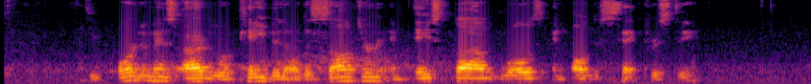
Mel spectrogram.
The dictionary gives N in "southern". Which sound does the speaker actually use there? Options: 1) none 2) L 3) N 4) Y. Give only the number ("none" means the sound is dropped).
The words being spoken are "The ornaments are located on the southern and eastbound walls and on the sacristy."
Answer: 1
